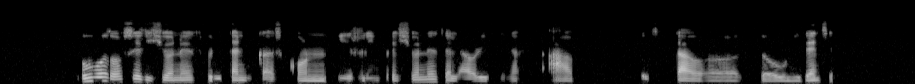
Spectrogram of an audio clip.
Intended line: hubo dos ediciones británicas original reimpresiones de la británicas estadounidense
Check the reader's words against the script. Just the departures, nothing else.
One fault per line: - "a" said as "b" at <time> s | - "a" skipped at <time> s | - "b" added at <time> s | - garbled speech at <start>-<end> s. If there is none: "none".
- "original" said as "con" at 2.9 s
- "británicas" said as "original" at 4.7 s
